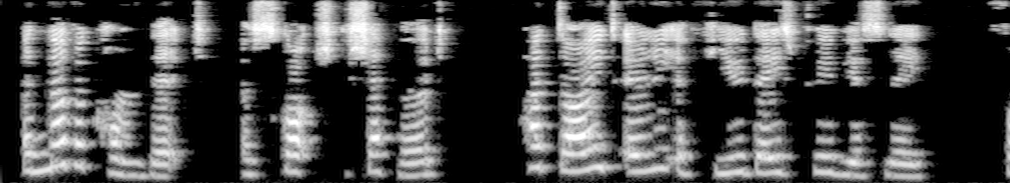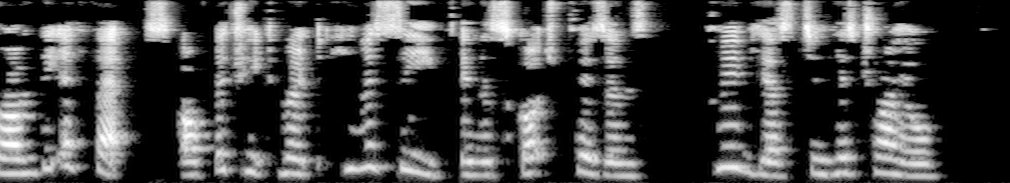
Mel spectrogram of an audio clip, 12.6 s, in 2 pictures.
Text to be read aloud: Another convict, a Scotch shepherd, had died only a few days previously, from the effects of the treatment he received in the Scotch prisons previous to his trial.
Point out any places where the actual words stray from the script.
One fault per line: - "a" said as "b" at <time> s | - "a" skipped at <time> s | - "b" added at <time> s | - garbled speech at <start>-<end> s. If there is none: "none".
none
